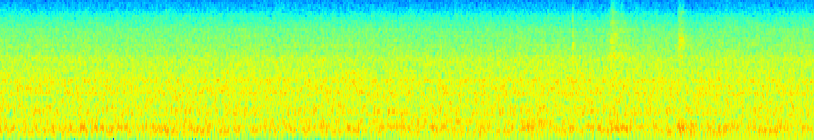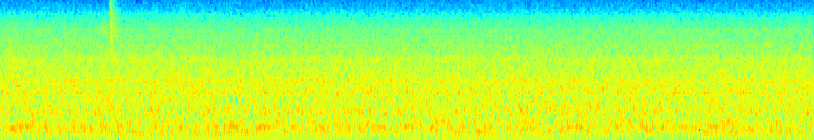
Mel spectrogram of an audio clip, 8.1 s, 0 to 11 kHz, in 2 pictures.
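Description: Steady running noise inside a passenger car of an N700A Shinkansen: an even low rumble and hiss of the train rolling along the track as it pulls into a station.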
